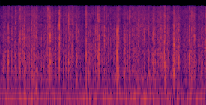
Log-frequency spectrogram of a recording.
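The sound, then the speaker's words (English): Rain falls gently on a tent in the early morning, making a faint, steady hiss scattered with soft individual drop taps. “It's early morning, and rain is falling gently outside my tent.”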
